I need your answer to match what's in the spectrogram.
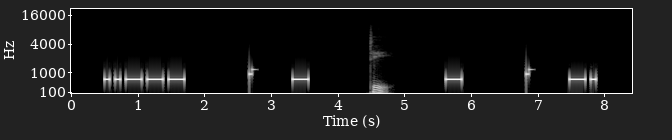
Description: Morse code, heard as a keyed tone, about 15 wpm, 700 Hz. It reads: 2 T T N
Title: Single Letter-Number Alt - Rapid-Fire 15wpm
